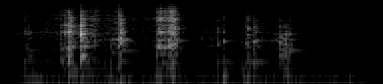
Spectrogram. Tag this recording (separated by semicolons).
glass; noisy; plate; scrape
